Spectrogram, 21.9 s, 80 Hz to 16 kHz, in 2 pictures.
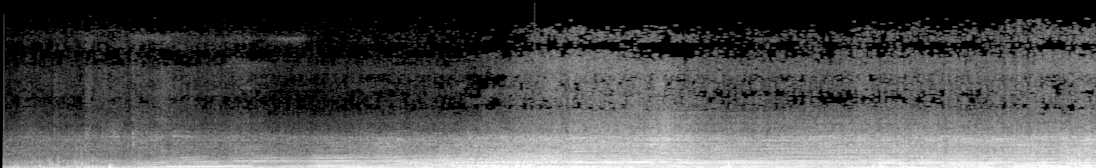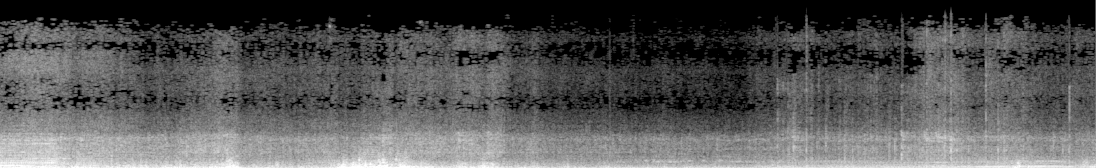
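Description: Lexus SC400's 4.0-litre V8 heard from inside the cabin at full throttle, its note climbing for several seconds with a brief dip about seven seconds in. It falls away as the throttle is lifted around the twelve-second mark, then pulls steadily and climbs again near the end.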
